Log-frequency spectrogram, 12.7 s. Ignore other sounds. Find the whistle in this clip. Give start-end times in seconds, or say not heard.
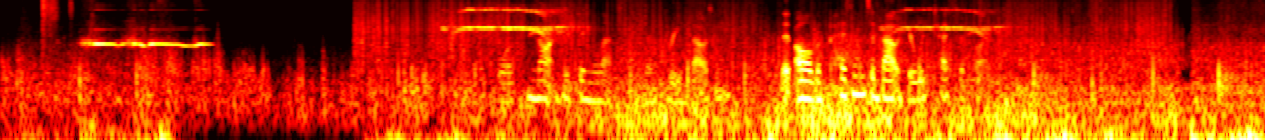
0.4-2.1, 4.4-5.9, 8.8-10.8.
